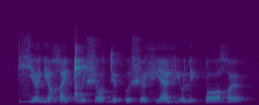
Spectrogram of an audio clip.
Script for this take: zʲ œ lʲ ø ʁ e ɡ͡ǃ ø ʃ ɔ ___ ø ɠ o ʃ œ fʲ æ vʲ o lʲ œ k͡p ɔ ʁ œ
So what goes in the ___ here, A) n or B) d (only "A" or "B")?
B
